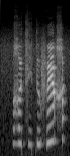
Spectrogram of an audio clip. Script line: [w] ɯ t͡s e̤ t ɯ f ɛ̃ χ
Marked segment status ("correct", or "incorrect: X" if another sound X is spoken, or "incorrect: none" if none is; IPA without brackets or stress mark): incorrect: ʁ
